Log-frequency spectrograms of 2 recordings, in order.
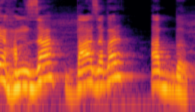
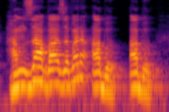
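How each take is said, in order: First: Spelled out with pauses, then अब with a jolt on the b; qalqalah bounce. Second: अब ending on a closed b, no bounce; no qalqalah. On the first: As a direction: bounce the final b of अब lightly. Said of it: "बल्कि". (अब के ब पर हल्का झटका) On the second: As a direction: cut अब off without any echo on the b. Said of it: "इसको ऐसे नहीं पढ़ेंगे". (अब बिना झटके के) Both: Shown as a demonstration.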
